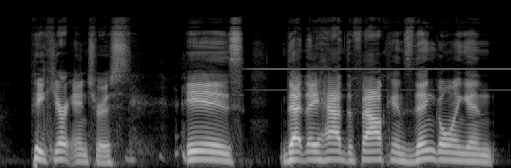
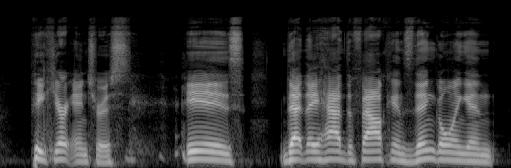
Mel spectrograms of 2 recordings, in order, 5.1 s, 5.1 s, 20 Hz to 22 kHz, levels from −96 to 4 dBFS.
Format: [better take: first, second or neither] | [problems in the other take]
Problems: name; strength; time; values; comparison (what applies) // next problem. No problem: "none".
second | high-pitched whine; faint; from 2.5 s on; 5 kHz, 30 dB below the speech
